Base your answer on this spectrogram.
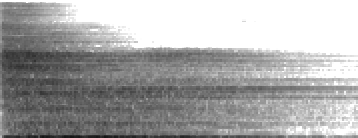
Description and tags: Kind of frightening impact that sounds like some synthetic orchestra hit, with a longer release; it contains a bit of infrabass.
